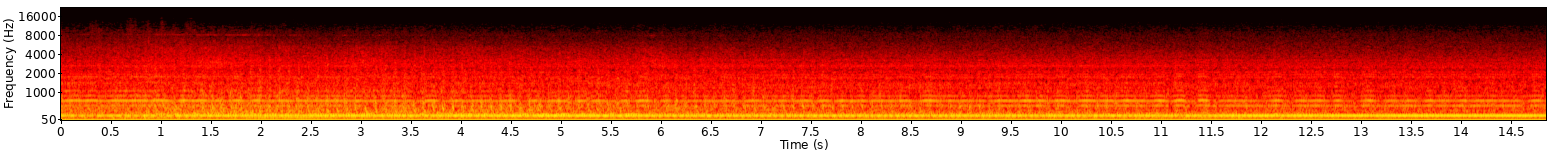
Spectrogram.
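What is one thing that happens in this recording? A race car engine idles with a steady hum.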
